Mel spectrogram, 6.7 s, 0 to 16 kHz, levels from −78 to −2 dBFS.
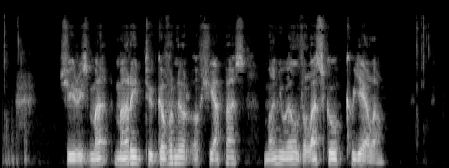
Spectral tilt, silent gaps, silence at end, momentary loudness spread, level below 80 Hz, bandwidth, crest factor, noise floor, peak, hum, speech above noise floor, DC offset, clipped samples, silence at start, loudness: -5 dB/octave; none; 1 s; 12 LU; -62 dBFS; 11.5 kHz; 18 dB; -53 dBFS; -2 dBFS; none; 33 dB; under 0.1%; under 0.1%; 0.1 s; -20 LUFS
